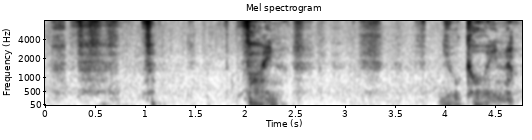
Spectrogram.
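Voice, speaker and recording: An actor playing a cowardly merchant in a video game, pleading in a whimpering, wheedling manner. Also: male voice, a bass voice, drawn-out words, fairly bright tone, a little hiss or hum, exaggerated voice. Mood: grudging fear. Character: cowardly, pleading male merchant begging for mercy.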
